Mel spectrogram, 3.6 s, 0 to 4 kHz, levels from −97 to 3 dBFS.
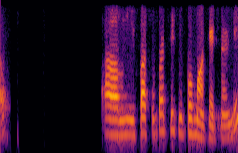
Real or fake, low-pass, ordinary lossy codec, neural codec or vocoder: real; 3.6 kHz; none; none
